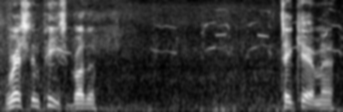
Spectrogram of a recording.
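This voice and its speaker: Male vlogger with a Southern Californian accent, mid pitch, relaxed and repetitive, recorded outdoors at the beach over faint surf. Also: takes it slowly, slight background noise. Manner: relaxed, rambling, repeats himself, chuckles often. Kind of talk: casual tribute vlog. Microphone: phone or camera filming himself.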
